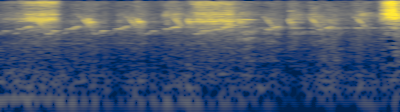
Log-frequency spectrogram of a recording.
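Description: Birds chirping in the background, a run of short high chirps several times a second, over a low steady rumble of outdoor noise.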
